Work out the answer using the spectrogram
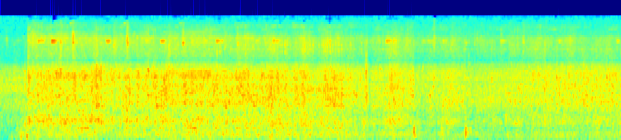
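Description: A train running past: a steady, dense rushing noise of the passing train, with two short sharp clicks about five and six seconds in.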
